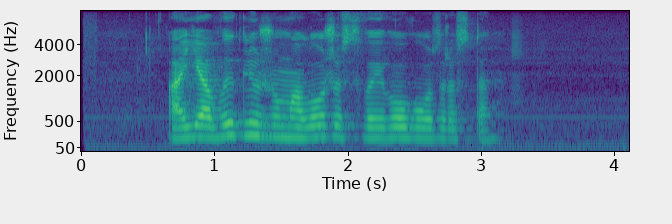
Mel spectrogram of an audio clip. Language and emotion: Russian, neutral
